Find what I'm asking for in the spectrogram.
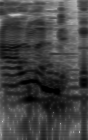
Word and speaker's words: almond: For example, it's not almond, it's almond. The L is silent.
